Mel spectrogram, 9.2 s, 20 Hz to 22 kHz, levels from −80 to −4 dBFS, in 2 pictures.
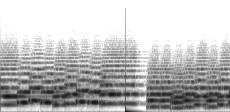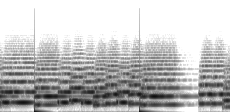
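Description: DC steps at 2.50, 5.27 and 7.38 s jump the waveform's baseline by about −7 to −8 dBFS, then drift back slowly. Each is a low thump, seen as a brief vertical smear at the spectrogram's bottom.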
